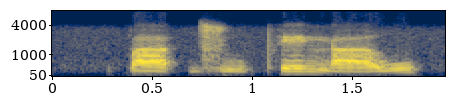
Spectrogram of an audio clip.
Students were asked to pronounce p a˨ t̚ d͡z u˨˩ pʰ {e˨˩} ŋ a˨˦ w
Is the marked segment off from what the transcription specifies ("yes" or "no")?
yes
